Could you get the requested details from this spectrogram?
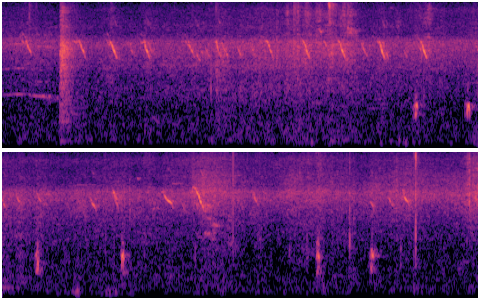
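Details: Chicks feed on the ground beside a free-range mother hen near the coop before dusk. Faint high falling peeps continue throughout, while soft, short, lower clucks come in a loose series in the second half.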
